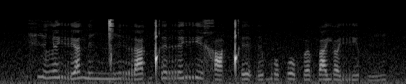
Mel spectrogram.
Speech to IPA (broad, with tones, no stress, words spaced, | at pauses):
xi˦˨lɪ˧˥rʲa˩˥ ni˨ ŋ͡ǀi˩˥ra˩˥ ǃʼɪ˦˨rɪ˧˥rʲe˦˨ xɑ˨ǃʼe˦˨ʔɪ˩˥bo˦˨ po˦˨pœ˩˥ pa˧˥ jœ˦˨rʲe˧˥pi˩˥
